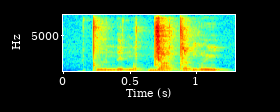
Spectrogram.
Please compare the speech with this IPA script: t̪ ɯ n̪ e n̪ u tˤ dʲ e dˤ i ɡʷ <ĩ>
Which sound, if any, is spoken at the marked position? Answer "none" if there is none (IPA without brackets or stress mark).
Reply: ĩ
